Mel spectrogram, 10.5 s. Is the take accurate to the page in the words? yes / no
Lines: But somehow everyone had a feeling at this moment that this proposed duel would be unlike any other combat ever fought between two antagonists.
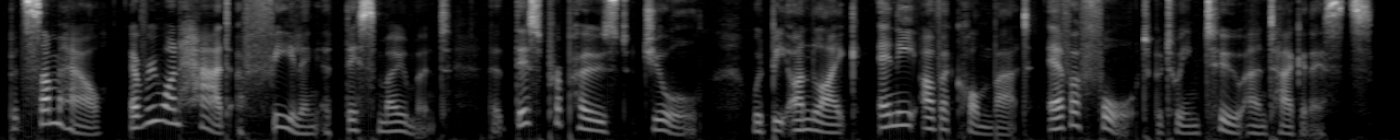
yes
